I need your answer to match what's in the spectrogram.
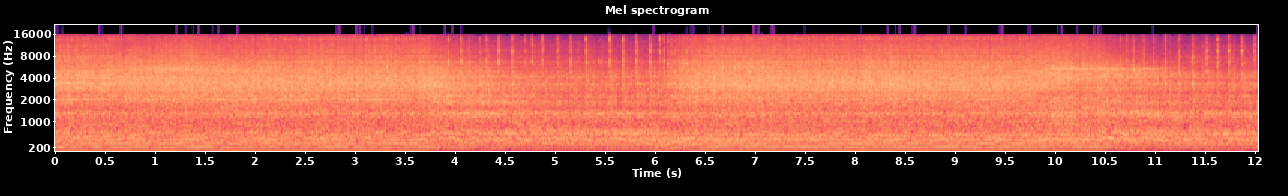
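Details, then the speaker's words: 2021 two-stroke BJ86 unit, stored 5 months on ethanol-free fuel without stabilizer, about 30°F, started on choke and primer, still cold: buzzy high idle that dips and surges midway, then settles; running a little rough. "okay still cold but it fired up which is all we care about at the moment sounds like it is running a little bit rough"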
